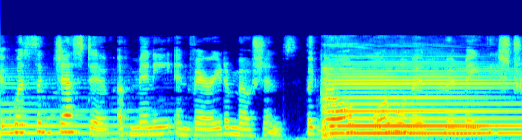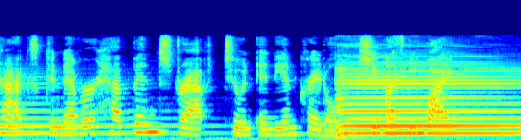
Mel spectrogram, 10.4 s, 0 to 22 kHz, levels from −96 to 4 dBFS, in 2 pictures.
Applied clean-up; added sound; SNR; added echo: none; Bowed string instrument; -4 dB; none.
